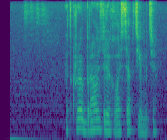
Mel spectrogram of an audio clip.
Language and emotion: Russian, neutral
